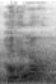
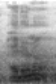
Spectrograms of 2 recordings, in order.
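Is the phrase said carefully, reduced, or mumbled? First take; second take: reduced; reduced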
